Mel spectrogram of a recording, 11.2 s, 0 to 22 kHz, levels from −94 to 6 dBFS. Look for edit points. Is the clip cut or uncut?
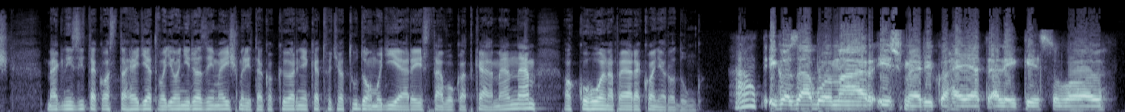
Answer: uncut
